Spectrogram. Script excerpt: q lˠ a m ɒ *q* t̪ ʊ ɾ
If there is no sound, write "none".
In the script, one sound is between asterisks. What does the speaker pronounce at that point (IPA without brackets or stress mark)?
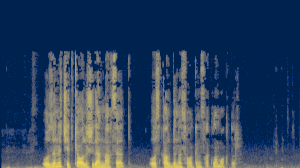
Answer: q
